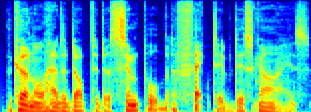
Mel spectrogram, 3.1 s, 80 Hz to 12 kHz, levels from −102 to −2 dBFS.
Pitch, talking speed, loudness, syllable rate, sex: 100 Hz, 175 wpm, -21 LUFS, 6.4 syllables/s, male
